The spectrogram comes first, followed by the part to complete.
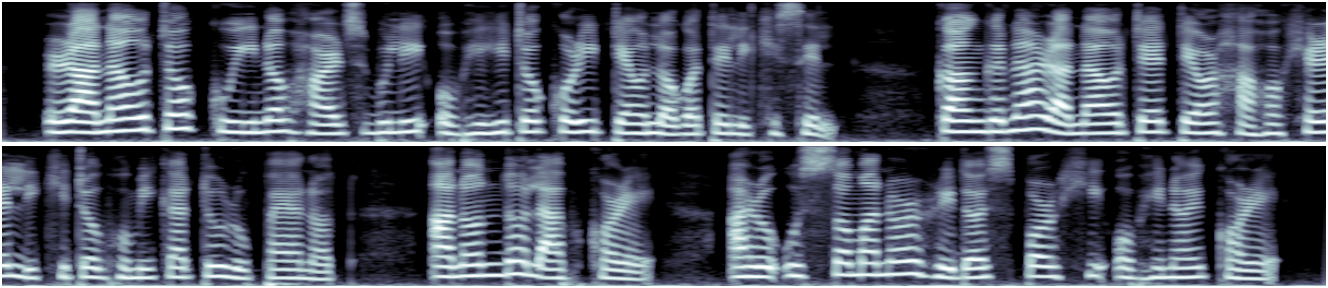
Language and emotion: Assamese, neutral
